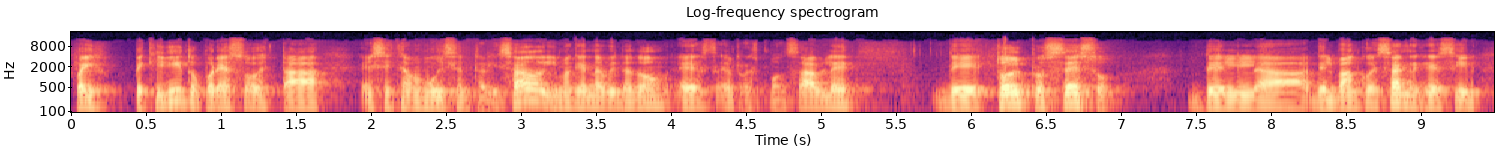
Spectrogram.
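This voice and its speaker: A man from Chile, an emergency management expert, answering interview questions calmly with fillers. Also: medium pitch, normal speed. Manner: calm, explanatory with fillers.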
